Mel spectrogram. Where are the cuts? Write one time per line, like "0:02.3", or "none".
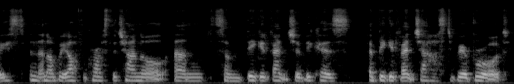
0:03.5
